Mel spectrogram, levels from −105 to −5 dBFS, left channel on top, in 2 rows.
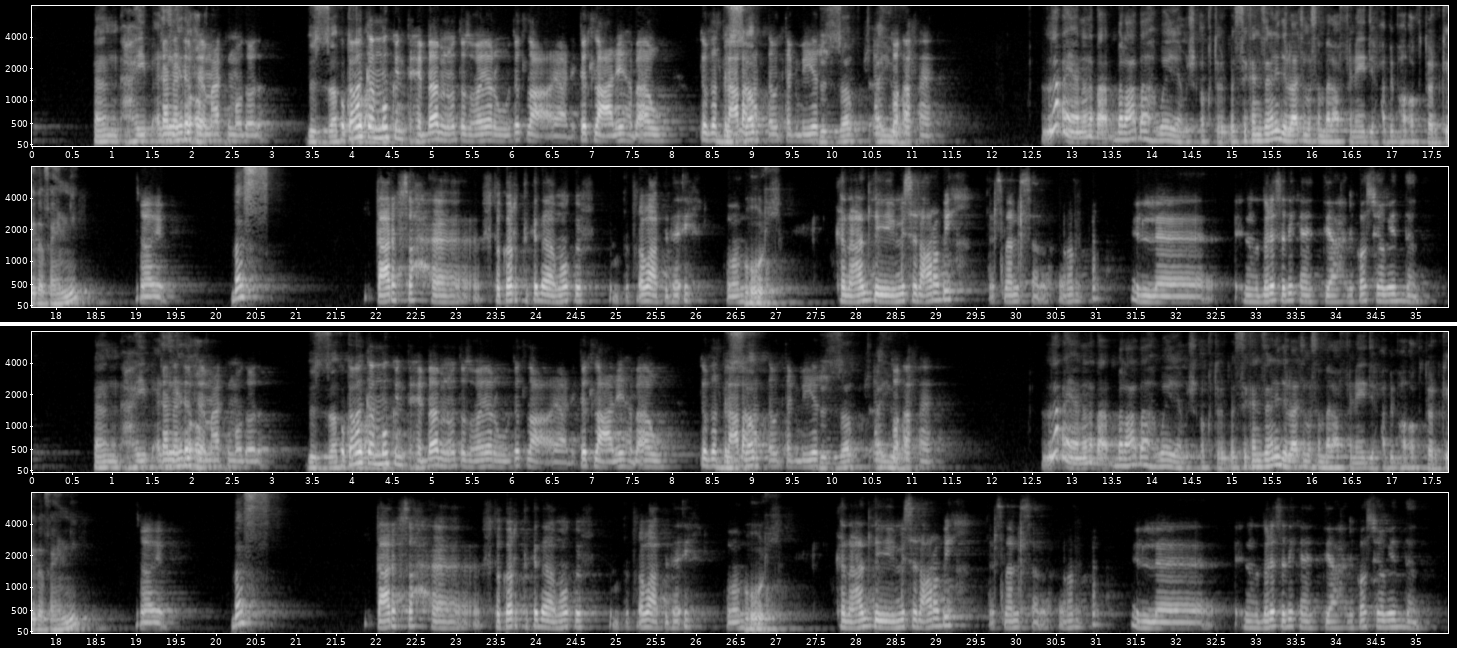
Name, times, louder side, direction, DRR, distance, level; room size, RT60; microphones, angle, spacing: voice 1, 0.8-2.1 3.4-4.3 4.8-4.9 8.5-9.1 9.8-10.9 12.6-18.3 20.2-20.6 26.6-27.0, left 3 dB, 70° left, 1.2 m, -30 dB
voice 2, 1.6-2.9 3.9-7.9 8.4-9.9 10.5-11.3 19.0-19.4 22.0-24.6 24.9-26.0 26.4-26.7 27.7-29.4 29.7-31.0 31.4-32.5 32.7-35.1, left 3 dB, 45° left, 0.8 m, -30 dB
28.5 x 14.5 x 9.1 m
head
